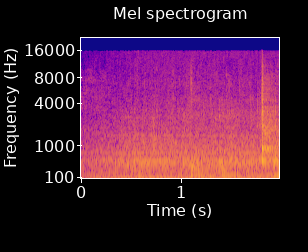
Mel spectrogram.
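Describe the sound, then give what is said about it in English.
Steady sizzle of a nacho topping cooking in a pan as fresh coriander is stirred in, with soft scraping throughout. A single sharper clack sounds near the end. “And just turn off the gas and mix that in.”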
